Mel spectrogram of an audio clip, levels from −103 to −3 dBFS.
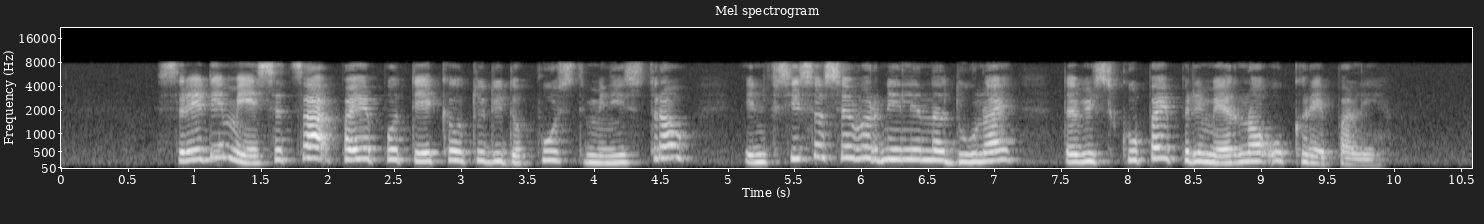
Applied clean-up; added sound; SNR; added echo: none; none; none; none.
